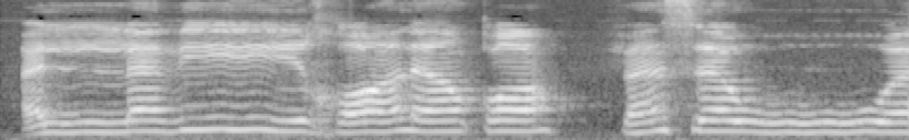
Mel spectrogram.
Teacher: کر یا کو ایک الف کی مقدار کھینچ کر پڑھیں گے خا اور قاف دونوں کو موٹا پڑھیں گے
